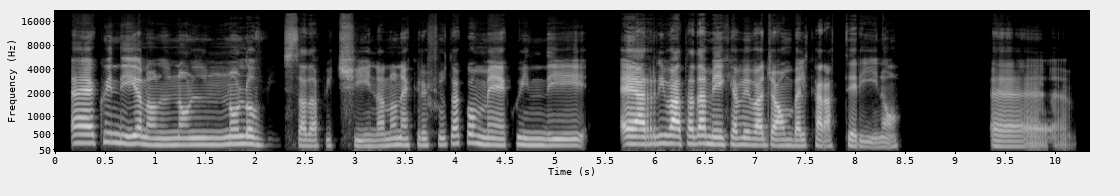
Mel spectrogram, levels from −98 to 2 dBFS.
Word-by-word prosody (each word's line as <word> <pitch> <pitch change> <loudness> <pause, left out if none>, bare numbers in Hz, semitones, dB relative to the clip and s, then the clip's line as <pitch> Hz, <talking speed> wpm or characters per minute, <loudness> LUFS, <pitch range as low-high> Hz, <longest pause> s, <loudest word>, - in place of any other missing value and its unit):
eh 240 0 +5
quindi 255 -4 -3
io 225 0 +5
non 185 -3 -1
non 190 0 -2
non 210 +1 +1
l'ho 210 -3 +1 0.2
vista 165 0 -5
da 160 0 -4
piccina, 160 0 -6
non 185 +2 -4
è 180 - -2
cresciuta 190 +4 -6
con 240 -3 -2
me, 185 -2 +1
quindi 175 -2 -4 0.3
è 215 - +6
arrivata 215 +1 +6
da 225 +1 +5
me 205 -2 +1
che 195 -1 -6
aveva 190 -2 +1
già 175 -2 +1
un 170 +1 -3
bel 160 +1 -2
caratterino, 140 -6 -5 0.8
ehm 145 -2 -7
190 Hz, 155 wpm, -24 LUFS, 170-215 Hz, 0.8 s, è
